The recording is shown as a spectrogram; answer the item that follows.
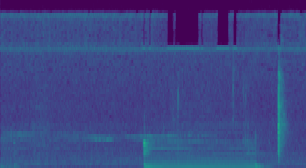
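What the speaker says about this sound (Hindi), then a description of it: "कॉल लाइन कट हो गई।" On a phone line during a call-in broadcast, the connection drops with a steady electronic tone lasting about a second, framed by clicks, over faint line hiss.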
